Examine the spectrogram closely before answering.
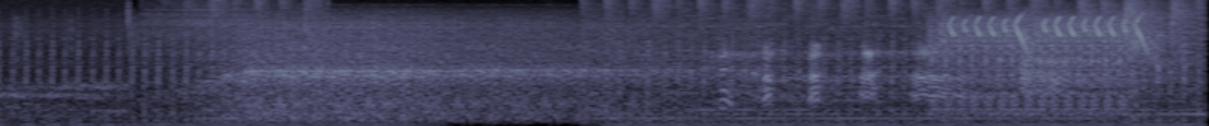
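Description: A helicopter's rotor thrums loudly.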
